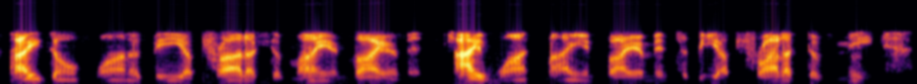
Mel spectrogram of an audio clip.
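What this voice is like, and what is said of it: Poor imitation of another person's voice. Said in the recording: “terrible Jack Nicholson impression, not one of my better ones”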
